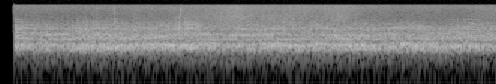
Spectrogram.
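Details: Common cranes at daybreak, preening their feathers: a dense, continuous chorus of many trumpeting, rolling calls blending into a steady wall of sound with no pauses.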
